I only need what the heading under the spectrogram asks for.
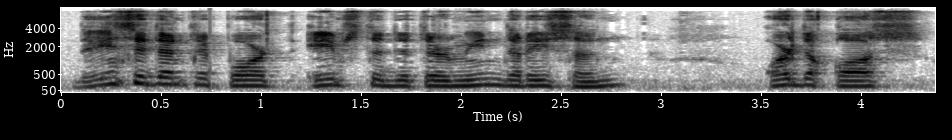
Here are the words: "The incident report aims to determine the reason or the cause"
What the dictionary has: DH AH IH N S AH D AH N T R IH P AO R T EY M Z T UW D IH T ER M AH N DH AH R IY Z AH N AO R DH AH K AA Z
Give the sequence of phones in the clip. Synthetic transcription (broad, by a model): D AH IH N S AH D AH N T R IH P AO R T EY M S T UW D IH T ER M AH N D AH R IY S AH N AO R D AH K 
